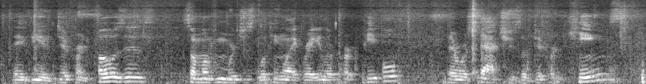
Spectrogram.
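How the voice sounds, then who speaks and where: A man's medium-pitched voice at a fairly quick pace, with ordinary pitch variation, noticeable background noise and audible room echo. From US, Indian family. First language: Tamil. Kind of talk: class presentation. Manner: halting.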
